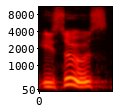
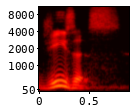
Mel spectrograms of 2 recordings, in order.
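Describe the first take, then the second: First: "Jesus" said as "ee-SOOS"; no J in "Jesus", long ee then SOOS; Greek pronunciation. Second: "Jesus" said as "JEE-zus", low and soft; hard J, stressed first syllable in "Jesus"; English pronunciation. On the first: Preacher tracing the translation, "Jesus" in Greek, ee-SOOS. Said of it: "take the Greek". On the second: Preacher answering the translation question, "Jesus" the English way, JEE-zus. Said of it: "change it into English". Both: Shown as a demonstration.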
